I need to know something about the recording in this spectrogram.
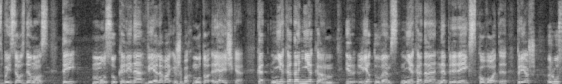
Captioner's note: Lithuanian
